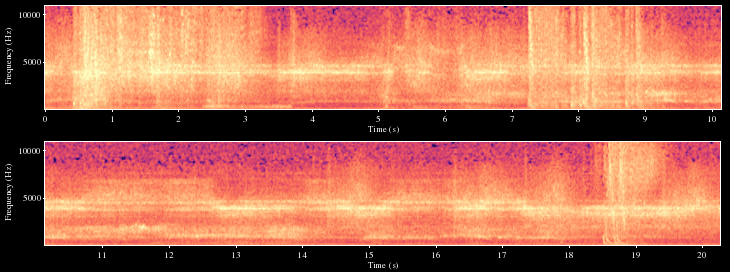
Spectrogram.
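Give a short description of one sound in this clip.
A hero whooshes through the air in sudden rushes.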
